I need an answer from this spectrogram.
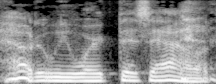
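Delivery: put-on whisper. Retelling a movie scene where a caught man leans forward: imitating Taylor Kitsch whispering. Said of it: "leans forward and starts whispering".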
